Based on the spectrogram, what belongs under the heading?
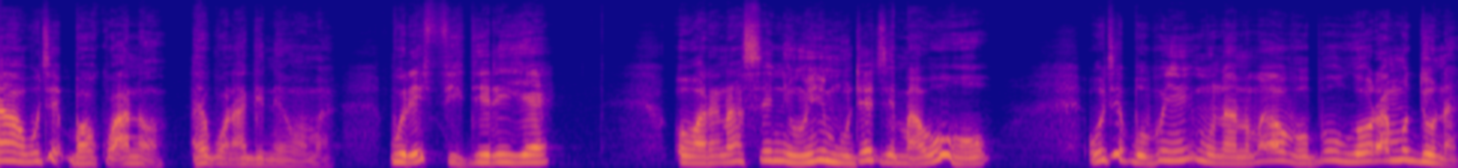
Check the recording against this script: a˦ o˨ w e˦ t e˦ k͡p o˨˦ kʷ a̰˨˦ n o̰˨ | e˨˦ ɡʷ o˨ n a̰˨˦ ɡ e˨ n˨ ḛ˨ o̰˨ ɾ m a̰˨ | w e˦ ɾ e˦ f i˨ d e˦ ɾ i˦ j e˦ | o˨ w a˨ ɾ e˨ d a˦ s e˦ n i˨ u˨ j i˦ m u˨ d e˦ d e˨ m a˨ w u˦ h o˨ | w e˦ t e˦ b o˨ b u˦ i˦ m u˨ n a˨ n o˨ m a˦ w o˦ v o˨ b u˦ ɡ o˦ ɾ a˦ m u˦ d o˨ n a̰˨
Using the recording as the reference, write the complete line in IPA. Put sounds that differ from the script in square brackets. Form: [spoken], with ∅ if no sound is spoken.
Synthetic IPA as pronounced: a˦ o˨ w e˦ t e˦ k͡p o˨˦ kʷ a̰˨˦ n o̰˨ | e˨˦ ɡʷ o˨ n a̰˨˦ ɡ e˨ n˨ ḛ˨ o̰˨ [∅] m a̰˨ | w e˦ ɾ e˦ f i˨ d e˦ ɾ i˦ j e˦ | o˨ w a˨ ɾ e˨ [n] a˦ s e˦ n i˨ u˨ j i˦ m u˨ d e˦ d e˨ m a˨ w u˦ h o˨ | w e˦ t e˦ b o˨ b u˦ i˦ m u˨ n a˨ n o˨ m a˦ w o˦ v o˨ b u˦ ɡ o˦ ɾ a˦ m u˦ d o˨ n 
